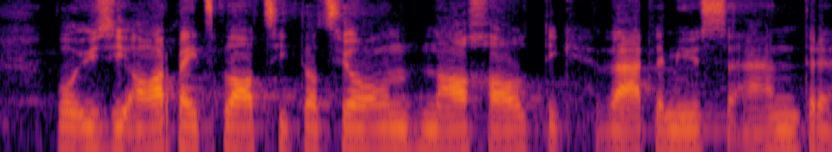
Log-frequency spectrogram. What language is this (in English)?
Swiss German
